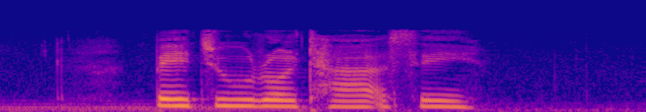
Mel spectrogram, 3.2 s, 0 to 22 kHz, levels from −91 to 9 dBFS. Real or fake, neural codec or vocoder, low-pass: real; none; 7.2 kHz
